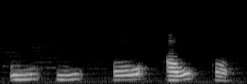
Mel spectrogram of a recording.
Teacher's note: वर्ताकार स्वर, जिन स्वरों के उच्चारण में होठों का आकार गोल हो जाता है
